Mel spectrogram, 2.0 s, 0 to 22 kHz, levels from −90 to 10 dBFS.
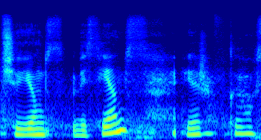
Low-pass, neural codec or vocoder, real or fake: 14.4 kHz; autoencoder, 48 kHz, 32 numbers a frame, DAC-VAE, trained on Japanese speech; fake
